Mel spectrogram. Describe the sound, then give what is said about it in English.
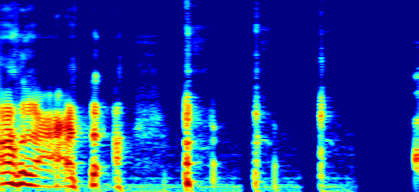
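A strong, rough cough from a person with a cold opens, followed by a run of sharp, separate coughs and throat-clearing bursts spaced irregularly over a few seconds, with silence between them. “Good, I'm glad you coughed.”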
